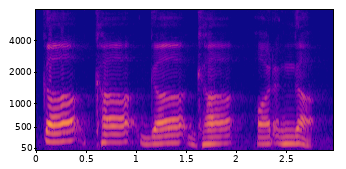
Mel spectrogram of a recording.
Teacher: क ख ग घ और ंग यह अक्षर होते हैं और यहां अल्पप्राण है क ग और ंग ये तीन अक्षर और यही ख और घ ये दो अक्षर महाप्राण इस नाम से जाने जाते हैं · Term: अल्पप्राण और महाप्राण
